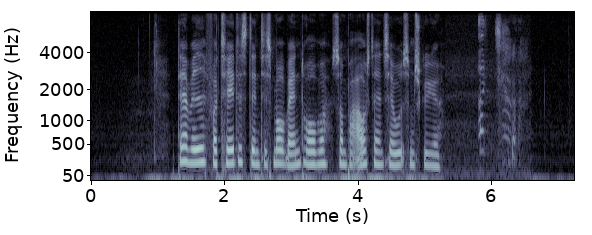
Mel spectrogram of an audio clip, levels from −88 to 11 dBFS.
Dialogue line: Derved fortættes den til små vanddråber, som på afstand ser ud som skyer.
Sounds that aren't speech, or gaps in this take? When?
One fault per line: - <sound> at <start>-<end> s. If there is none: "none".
- sneeze at 5.8-6.6 s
